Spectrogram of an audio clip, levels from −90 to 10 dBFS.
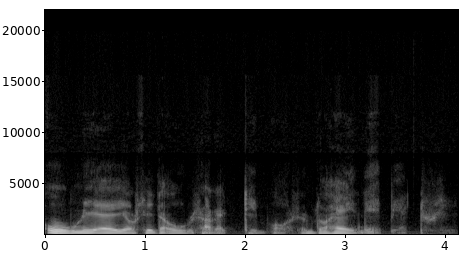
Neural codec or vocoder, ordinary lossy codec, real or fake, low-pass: vocoder, 44.1 kHz, 128 mel bands every 512 samples, BigVGAN v2; Opus, 32 kbps; fake; 19.8 kHz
